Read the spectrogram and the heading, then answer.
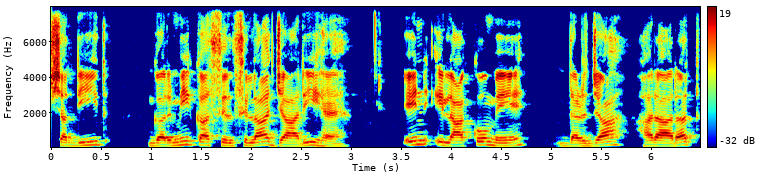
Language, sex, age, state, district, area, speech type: Urdu, male, 18-30, Delhi, North East Delhi, urban, spontaneous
